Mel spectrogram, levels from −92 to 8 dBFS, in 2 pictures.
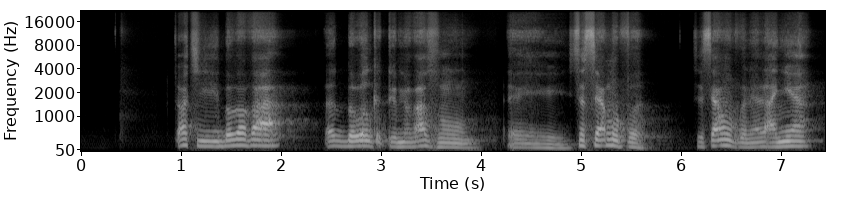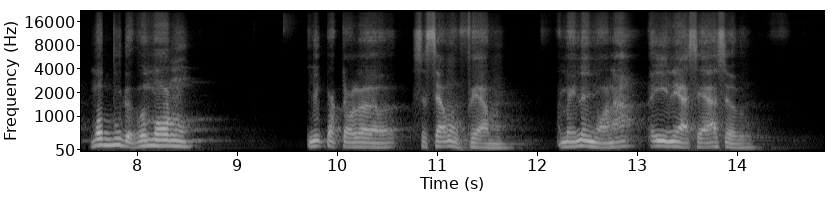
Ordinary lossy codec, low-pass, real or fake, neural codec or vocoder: none; none; fake; autoencoder, 48 kHz, 32 numbers a frame, DAC-VAE, trained on Japanese speech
